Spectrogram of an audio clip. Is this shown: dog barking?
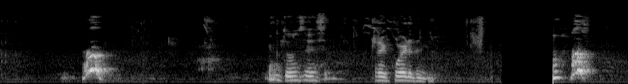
yes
